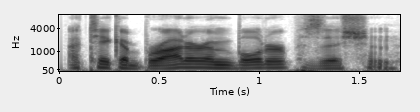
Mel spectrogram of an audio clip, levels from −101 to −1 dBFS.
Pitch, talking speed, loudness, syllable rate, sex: 120 Hz, 245 wpm, -18 LUFS, 6.9 syllables/s, male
